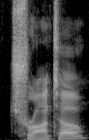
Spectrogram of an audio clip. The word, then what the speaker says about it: Toronto: they're anti- Toronto you it's pronounced Toronto Toronto you don't you don't do the second T I don't believe yeah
